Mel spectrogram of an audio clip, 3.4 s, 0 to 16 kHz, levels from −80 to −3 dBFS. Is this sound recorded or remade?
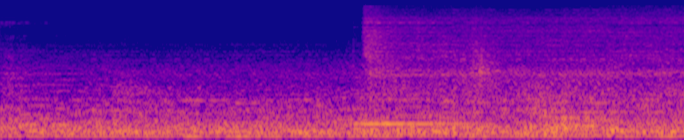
remade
